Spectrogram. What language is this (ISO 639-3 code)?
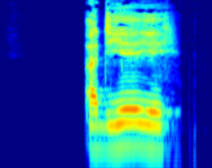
kdh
